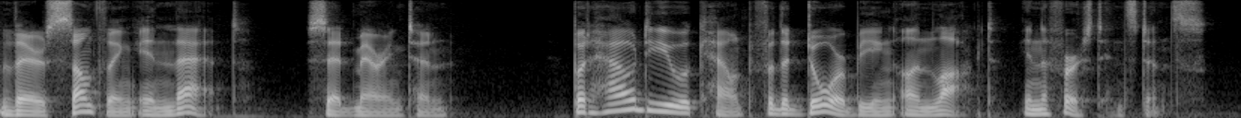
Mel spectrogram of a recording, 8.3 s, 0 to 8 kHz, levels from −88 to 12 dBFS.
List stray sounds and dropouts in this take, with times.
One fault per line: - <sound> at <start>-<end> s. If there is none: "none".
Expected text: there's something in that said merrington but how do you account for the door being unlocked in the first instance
none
